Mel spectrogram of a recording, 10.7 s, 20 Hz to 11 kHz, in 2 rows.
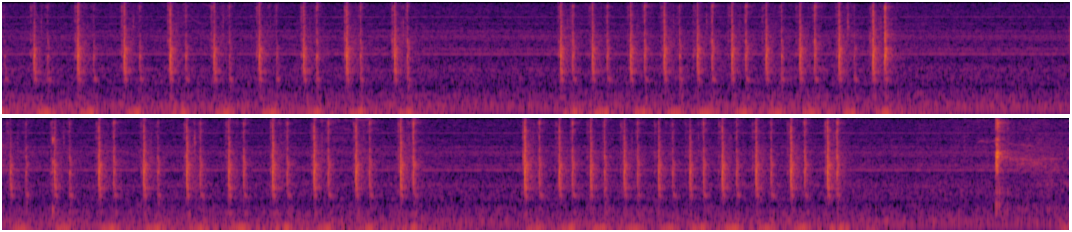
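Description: A NovelKeys Cream linear keyboard switch lubed with Krytox 205g0 being pressed rapidly over and over under an NP profile keycap on an IDOBAO ID80 board: four runs of quick keystroke clacks with short pauses between. The thick lube gives it a deeper, smooth, dampened sound.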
